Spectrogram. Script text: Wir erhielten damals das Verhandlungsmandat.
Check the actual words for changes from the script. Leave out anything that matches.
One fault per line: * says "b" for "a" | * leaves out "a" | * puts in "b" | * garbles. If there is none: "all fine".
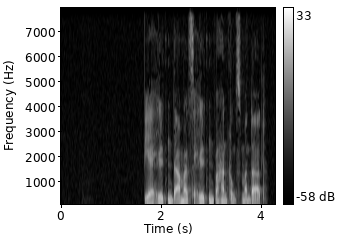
* says "erhielten" for "das"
